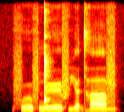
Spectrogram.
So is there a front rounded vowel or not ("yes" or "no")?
no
